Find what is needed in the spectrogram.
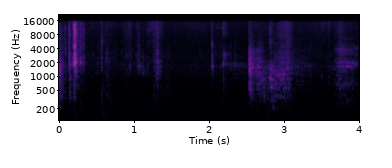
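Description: Small desk handling sounds of cardstock and a plastic embossing powder container: a sharp click at the start, a few faint ticks, then a brief rustle about two and a half seconds in.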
